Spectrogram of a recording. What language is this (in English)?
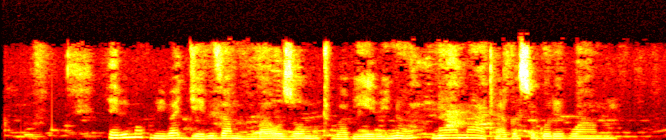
Ganda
